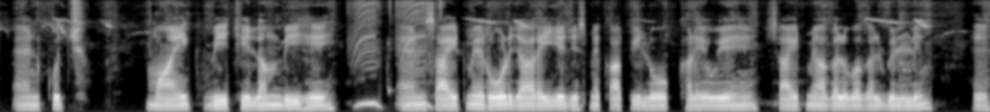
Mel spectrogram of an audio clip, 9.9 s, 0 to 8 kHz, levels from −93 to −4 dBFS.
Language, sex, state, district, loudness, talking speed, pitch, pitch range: Magahi, male, Bihar, Gaya, -19 LUFS, 155 wpm, 100 Hz, 100-105 Hz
